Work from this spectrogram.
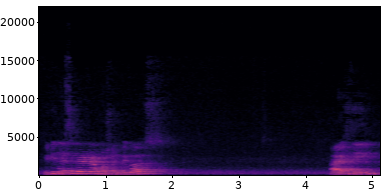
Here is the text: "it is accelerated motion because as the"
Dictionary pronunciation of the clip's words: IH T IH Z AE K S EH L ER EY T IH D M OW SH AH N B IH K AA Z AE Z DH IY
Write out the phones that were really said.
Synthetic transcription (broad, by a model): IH T IH Z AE S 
